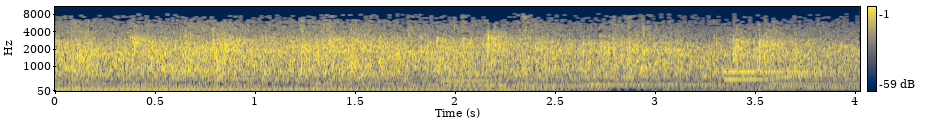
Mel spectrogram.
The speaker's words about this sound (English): God, give them a mighty clap offering.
